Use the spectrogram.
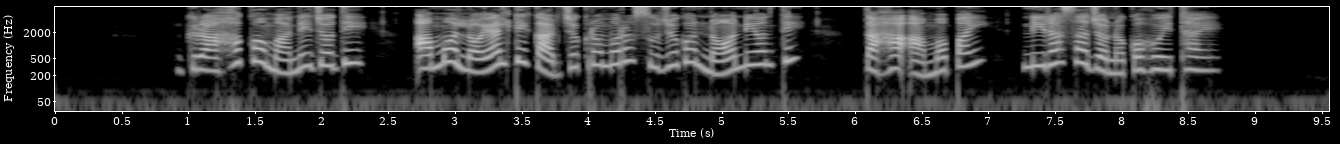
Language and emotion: Odia, sad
